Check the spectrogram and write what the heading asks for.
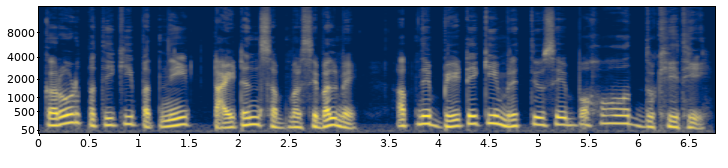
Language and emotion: Hindi, sad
